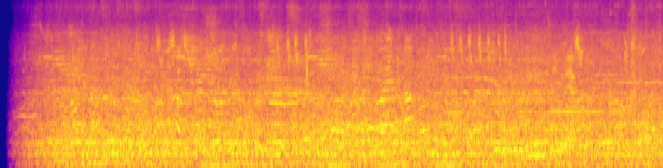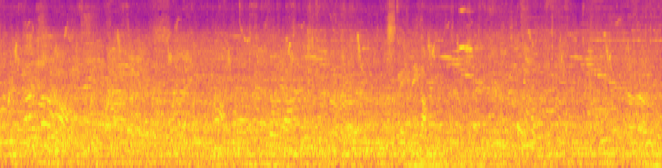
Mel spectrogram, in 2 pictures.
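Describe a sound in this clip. A crowd of people chatters and murmurs all around outdoors.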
